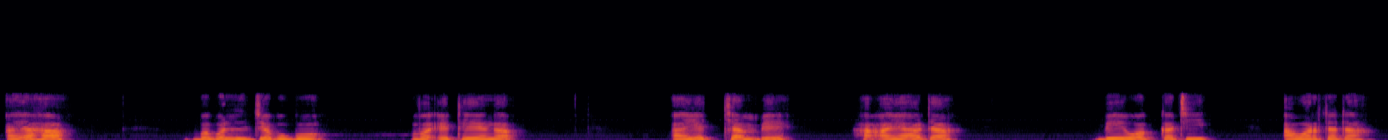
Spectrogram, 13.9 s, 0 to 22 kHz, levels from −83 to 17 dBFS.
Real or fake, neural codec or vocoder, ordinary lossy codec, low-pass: real; none; none; 7.2 kHz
